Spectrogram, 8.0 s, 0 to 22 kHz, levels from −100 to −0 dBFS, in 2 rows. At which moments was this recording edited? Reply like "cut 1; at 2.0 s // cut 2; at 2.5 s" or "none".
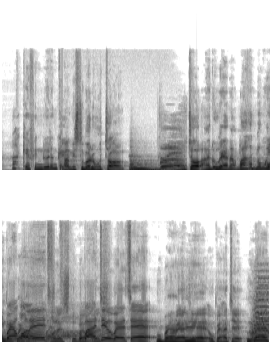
cut 1; at 0.9 s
